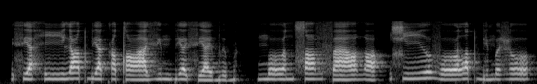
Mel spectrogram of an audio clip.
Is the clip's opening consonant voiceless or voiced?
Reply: voiceless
